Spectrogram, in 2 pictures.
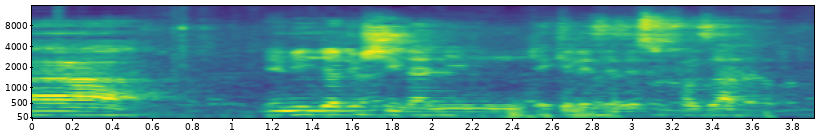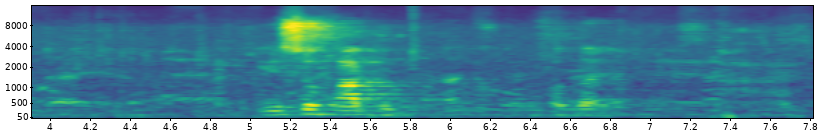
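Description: A man speaks calmly into a microphone, heard through a loudspeaker outdoors.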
